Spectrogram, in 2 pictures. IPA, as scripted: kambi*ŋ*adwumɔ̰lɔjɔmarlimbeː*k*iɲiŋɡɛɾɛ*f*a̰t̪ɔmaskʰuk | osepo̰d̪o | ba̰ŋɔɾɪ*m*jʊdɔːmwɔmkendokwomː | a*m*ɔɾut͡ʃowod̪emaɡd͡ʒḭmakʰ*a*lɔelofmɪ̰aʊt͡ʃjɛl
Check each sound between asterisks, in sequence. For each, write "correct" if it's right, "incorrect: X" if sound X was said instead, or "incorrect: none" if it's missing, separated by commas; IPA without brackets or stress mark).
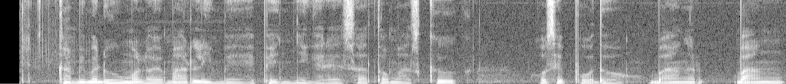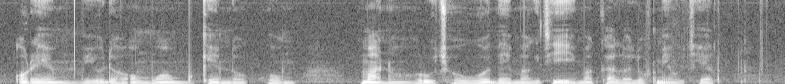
incorrect: m, incorrect: p, incorrect: s, correct, incorrect: n, correct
